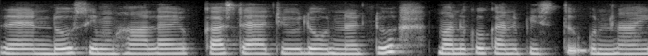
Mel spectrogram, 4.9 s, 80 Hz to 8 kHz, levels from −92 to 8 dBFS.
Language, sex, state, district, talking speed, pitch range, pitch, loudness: Telugu, female, Andhra Pradesh, Krishna, 110 wpm, 230-240 Hz, 235 Hz, -15 LUFS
